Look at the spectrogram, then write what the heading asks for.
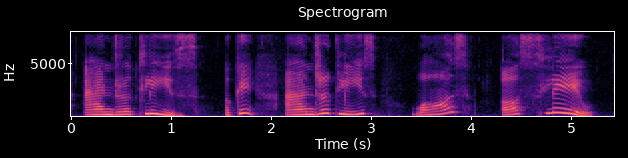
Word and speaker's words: Androcles: Children, see this one you have to pronounce Androcles.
